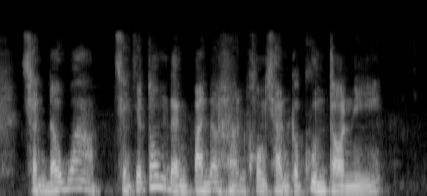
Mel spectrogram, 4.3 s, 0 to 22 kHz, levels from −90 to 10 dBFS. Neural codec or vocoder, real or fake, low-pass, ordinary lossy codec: codec, 44.1 kHz, 3.4 kbps, Pupu-Codec; fake; 10.8 kHz; MP3, 96 kbps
